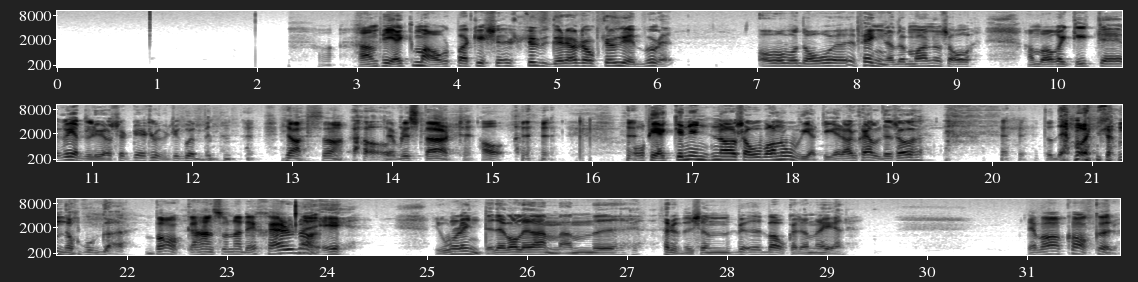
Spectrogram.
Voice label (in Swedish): Tvärred, dialekter; Svenska sagor; Folkminnen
